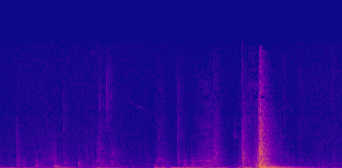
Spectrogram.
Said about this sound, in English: Close the door.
